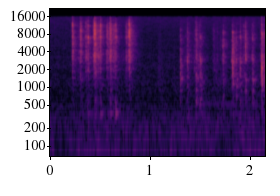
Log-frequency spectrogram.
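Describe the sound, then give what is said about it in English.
Rapid, light key clicks of a computer keyboard as someone types a note, coming in two short bursts of tapping with a brief pause between, fairly faint and with no talking. “I'm writing myself a note to remember to do shout-outs at the end.”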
